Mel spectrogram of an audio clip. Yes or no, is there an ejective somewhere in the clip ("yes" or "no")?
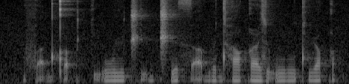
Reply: yes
